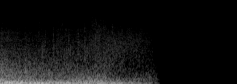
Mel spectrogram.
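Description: Film sound effect of a fiery explosion: a deep, rumbling blast that dies away, then cuts off to silence about a second and a half in.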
